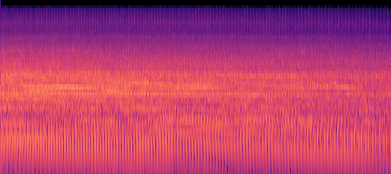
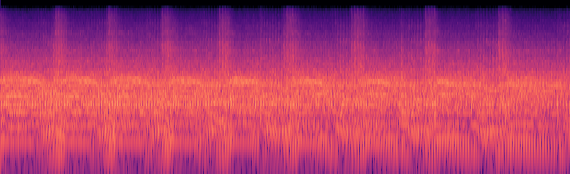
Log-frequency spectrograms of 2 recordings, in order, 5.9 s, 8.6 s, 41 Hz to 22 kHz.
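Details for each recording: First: MTD Yard Machines lawn tractor with a 20 HP Briggs Intek engine and CVT, after the carburetor was replaced (earlier carbs surged) and the air adjusted to balance the mixture: steady, even thump with no surging or hunting; running clean. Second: Yard Machines MTD lawn tractor, 20HP Briggs Intek, 46" deck, Nikki carb: engine note rises and sags about once a second, hunting steadily. Surge; mixture screw broken so cannot adjust.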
